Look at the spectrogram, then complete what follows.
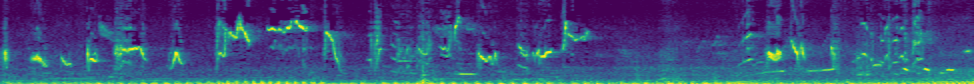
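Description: Caged cungkok leafbird singing a rapid, varied stream of chirps, whistles and slurred notes, sung vigorously. A steady low hum runs underneath.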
